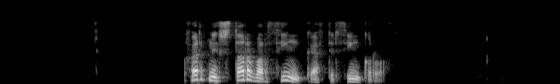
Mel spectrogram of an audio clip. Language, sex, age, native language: Icelandic, male, 40-49, Icelandic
